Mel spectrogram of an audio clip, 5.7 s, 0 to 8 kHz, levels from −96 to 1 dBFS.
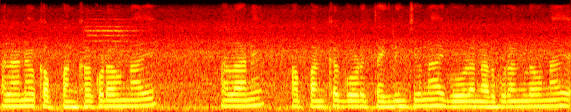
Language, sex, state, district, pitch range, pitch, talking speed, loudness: Telugu, male, Telangana, Mahabubabad, 150-160 Hz, 155 Hz, 160 wpm, -15 LUFS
